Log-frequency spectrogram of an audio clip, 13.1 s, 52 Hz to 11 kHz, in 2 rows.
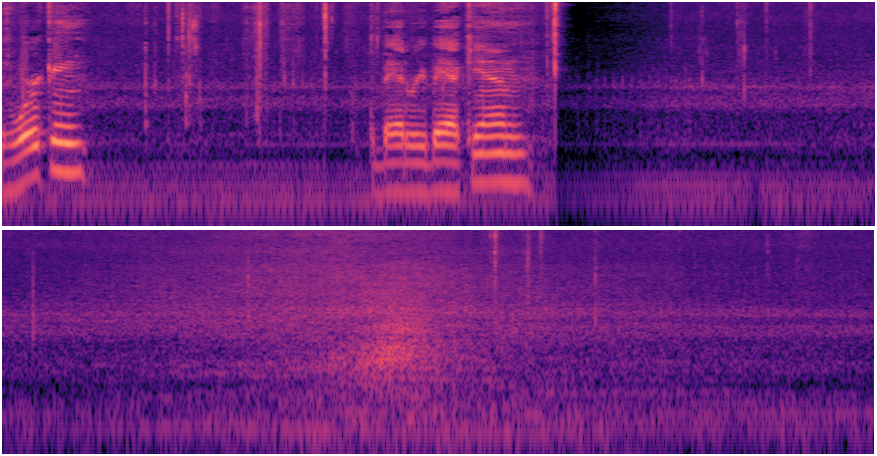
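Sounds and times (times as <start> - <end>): low steady hum: 0.0 - 9.1, 9.7 - 13.0
vehicle passing: 6.8 - 13.0.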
